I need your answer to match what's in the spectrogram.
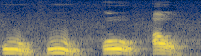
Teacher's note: ऐसा स्वर जिनके उच्चारण में हमारे ओठ क्या हो जाएंगे, गोलाकार हो जाएंगे, उन्हें हम लोग क्या कहेंगे, वृत्तमुखी कहेंगे।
